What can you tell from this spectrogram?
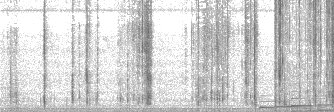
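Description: Plastic natto containers and their cellophane wrap being handled: irregular light clicks and crinkles as the packs are lifted and a sauce sachet is picked out, with a louder burst of crinkling right at the end. Soft background music plays under it.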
